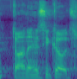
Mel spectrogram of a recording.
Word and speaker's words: Ta-Nehisi Coates: He needs to listen to Cornel West and Ta-Nehisi Coates. Am I saying it correctly? Ta-Nehisi Coates, sure.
